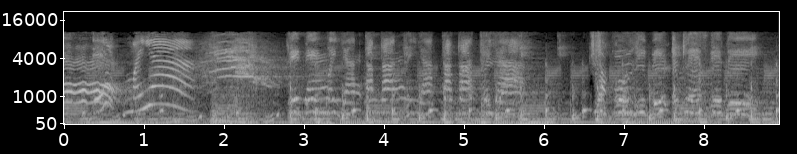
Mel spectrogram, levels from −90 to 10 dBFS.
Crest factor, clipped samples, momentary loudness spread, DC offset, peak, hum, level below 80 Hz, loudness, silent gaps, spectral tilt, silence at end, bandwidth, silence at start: 16 dB; under 0.1%; 8 LU; under 0.1%; -6 dBFS; none; -36 dBFS; -19 LUFS; none; -2.5 dB/octave; 0 s; 11 kHz; 0 s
